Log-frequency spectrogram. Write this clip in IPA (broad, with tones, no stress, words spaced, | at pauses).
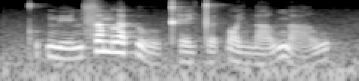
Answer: kʷʰɪ˧k̚myː˨˧nsɐ˥m lɐ˥t̚uː˨˩kʰe˨j t̪ɵ˨˥t̚ɔː˨j n̪aː˨˥wn̪aː˨˥w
